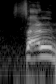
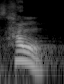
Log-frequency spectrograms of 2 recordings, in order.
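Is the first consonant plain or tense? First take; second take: tense; plain. First: The word begins with a tense 'ss' sound. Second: The word begins with a plain 's' sound. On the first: The speaker calls it right. "쌀 해봐" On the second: The speaker calls it wrong. "경상도 사람들이 ... 쌀 못하고 살, 살 이렇게 하는"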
